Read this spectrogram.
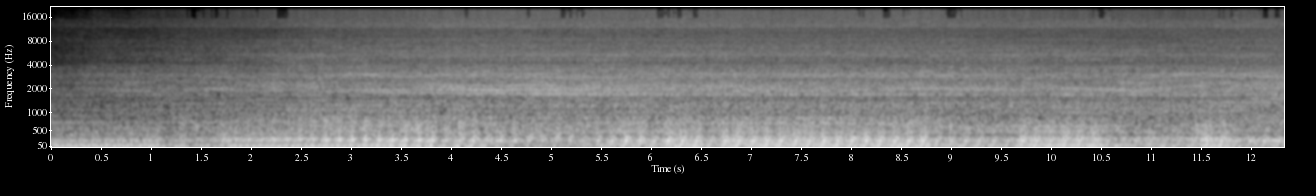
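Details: Truck engine just restarted after a distributor, cap, rotor and plug wire replacement, with the distributor still loose for timing adjustment: fairly even, deep idle with a steady low rumble and no misses or knocks. Normal idle.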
